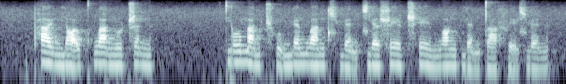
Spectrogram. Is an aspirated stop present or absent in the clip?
present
